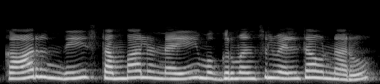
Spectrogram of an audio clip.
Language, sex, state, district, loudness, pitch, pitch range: Telugu, female, Andhra Pradesh, Sri Satya Sai, -14 LUFS, 280 Hz, 270-310 Hz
